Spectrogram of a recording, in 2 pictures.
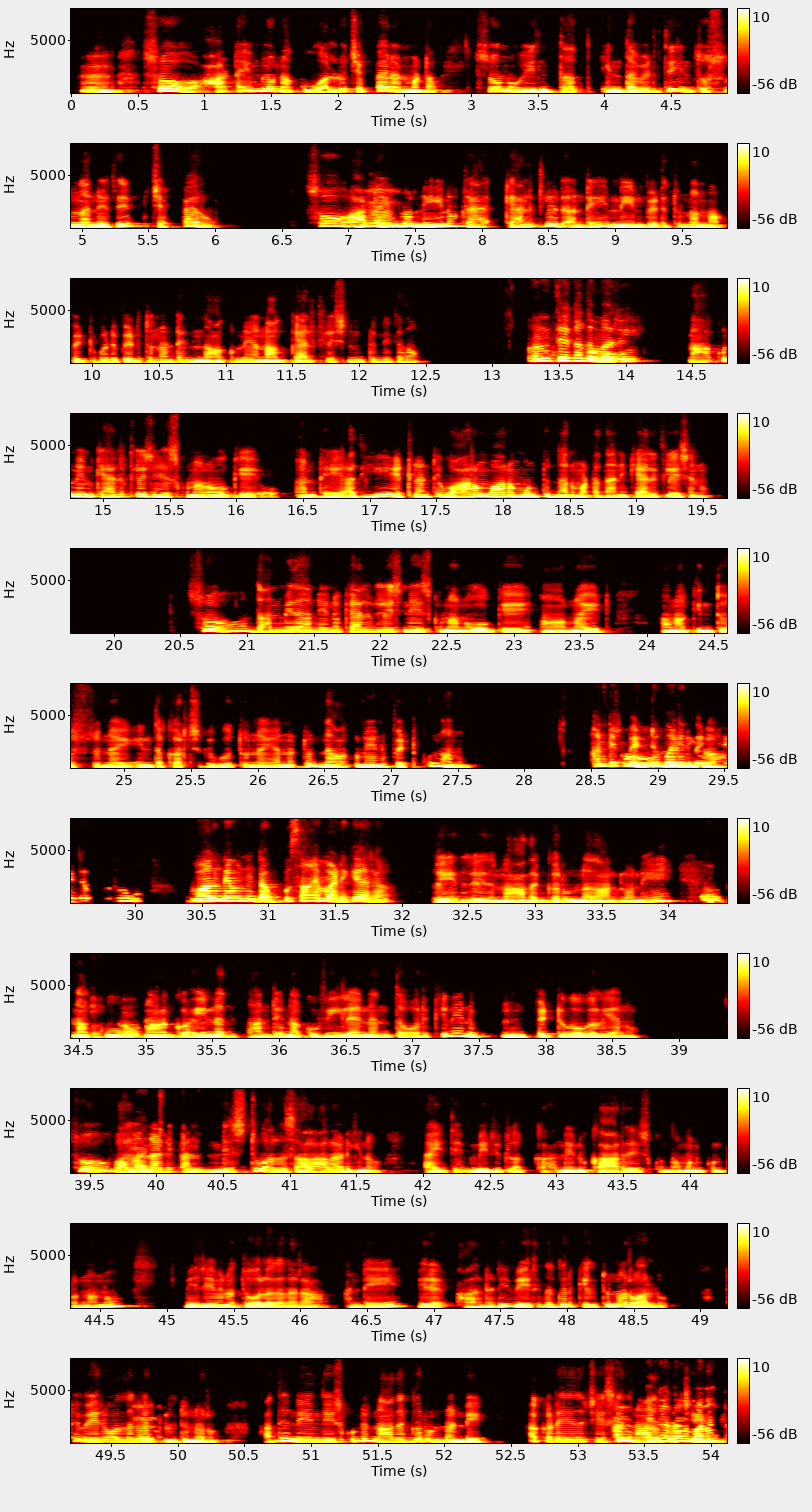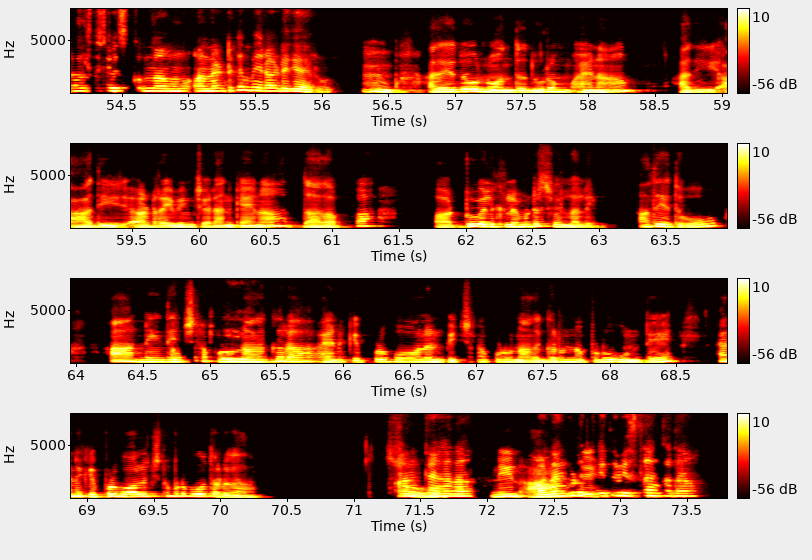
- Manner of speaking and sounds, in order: in English: "సో"; in English: "సో"; in English: "సో"; in English: "కా కాలిక్యులేట్"; other background noise; in English: "కాలిక్యులేషన్"; tapping; in English: "సో"; in English: "కాల్కులేషన్"; in English: "సో"; in English: "కాల్కులేషన్"; in English: "ఆల్‌రైట్"; in English: "సో"; in English: "సో"; in English: "అండ్ నెక్స్ట్"; in English: "ఆల్రెడీ"; in English: "డ్రైవింగ్"; in English: "ట్వెల్వ్ కిలోమీటర్స్"; in English: "సో"
- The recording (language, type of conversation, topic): Telugu, podcast, పడి పోయిన తర్వాత మళ్లీ లేచి నిలబడేందుకు మీ రహసం ఏమిటి?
